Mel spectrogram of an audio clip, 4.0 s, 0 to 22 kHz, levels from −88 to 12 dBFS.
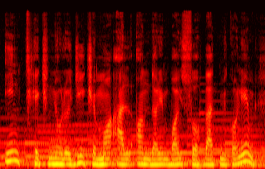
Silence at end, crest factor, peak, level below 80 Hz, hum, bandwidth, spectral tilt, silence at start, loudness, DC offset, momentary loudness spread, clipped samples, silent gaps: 0 s; 14 dB; -8 dBFS; -54 dBFS; none; 16 kHz; -8 dB/octave; 0 s; -22 LUFS; under 0.1%; 5 LU; under 0.1%; none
